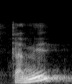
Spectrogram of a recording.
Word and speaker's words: Camus: ateos oficialmente ateos como Albert camu que se escribe camus Albert camu un hombre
